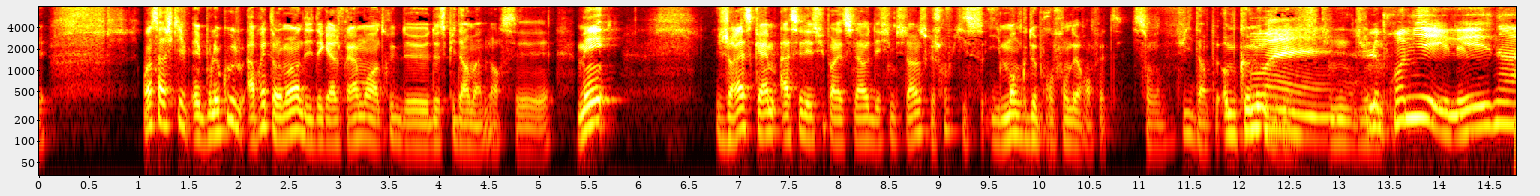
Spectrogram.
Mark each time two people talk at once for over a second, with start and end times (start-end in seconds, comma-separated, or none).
12.1-13.5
